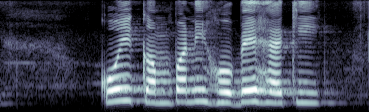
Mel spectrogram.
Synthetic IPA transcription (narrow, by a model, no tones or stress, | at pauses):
koːikə̃mpəniɦoːbeɦɛki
